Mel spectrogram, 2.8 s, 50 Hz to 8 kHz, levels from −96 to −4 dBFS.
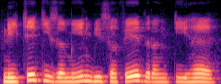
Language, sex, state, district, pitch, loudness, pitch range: Hindi, male, Jharkhand, Ranchi, 150 Hz, -16 LUFS, 140-165 Hz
